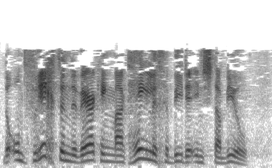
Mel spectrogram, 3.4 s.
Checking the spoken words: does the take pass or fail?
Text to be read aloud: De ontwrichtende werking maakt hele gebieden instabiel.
pass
